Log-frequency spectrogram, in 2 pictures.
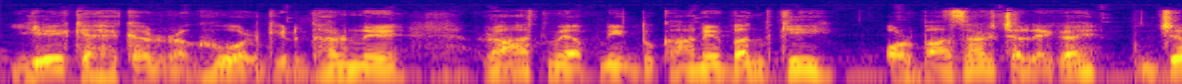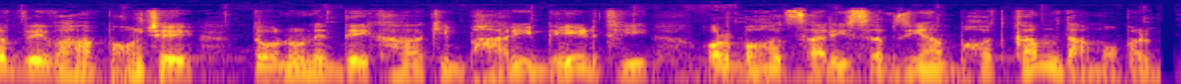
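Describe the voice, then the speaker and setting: Animated low-voiced male storyteller. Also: a little slow. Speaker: narrator. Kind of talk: scripted cartoon story narration. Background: faint music.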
